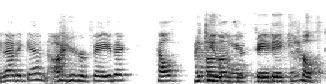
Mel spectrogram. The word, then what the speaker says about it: Ayurvedic: She's also a certified, and I want to make sure I pronounce this right. It's IIU practitioner? Ayurvedic.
